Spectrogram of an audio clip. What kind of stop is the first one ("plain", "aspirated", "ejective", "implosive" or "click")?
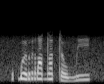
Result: implosive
